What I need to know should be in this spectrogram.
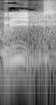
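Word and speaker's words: read: Dear student দেখো রিড, এখন বলতে পারো স্যার রিড তো প্রেজেন্ট ফর্মে লিখলেন, আবার ডিড বললেন পাস্ট টেন্স।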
